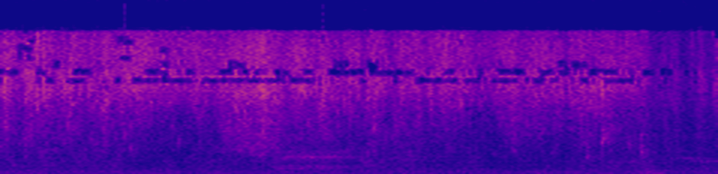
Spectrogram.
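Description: Hands being washed under a running kitchen tap while cooking charro beans: a steady, soft splash of flowing water into a sink, continuous and fairly quiet throughout.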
